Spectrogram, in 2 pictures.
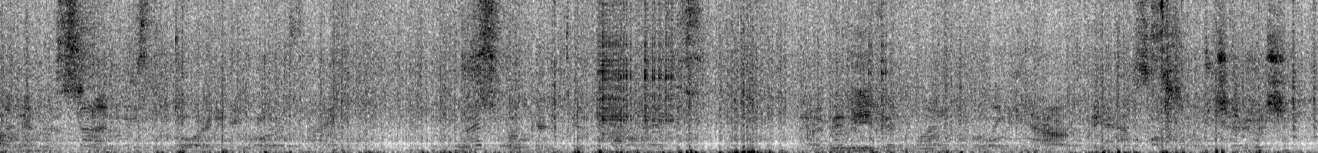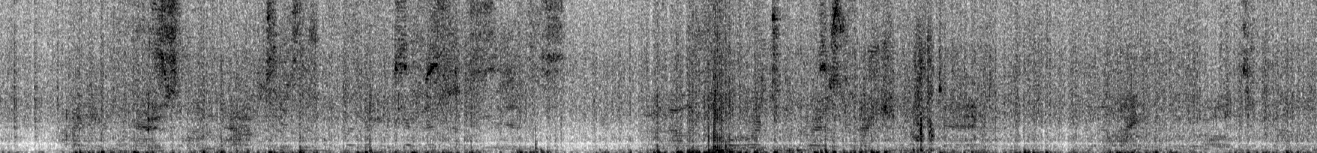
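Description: A crowd murmurs and shuffles in a large echoing hall.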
